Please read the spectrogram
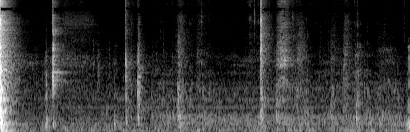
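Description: A sharp click as the lid of a single-serve pod coffee maker is pressed shut, followed by scattered light clicks and taps.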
